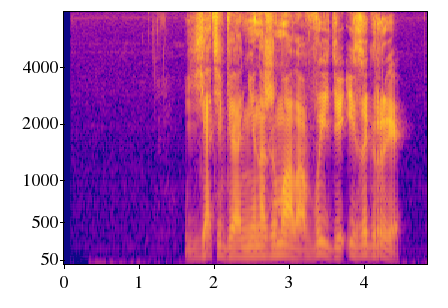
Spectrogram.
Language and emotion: Russian, angry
